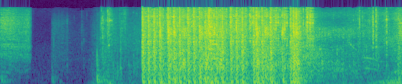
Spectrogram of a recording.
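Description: Gunfire rattles loudly in a video game.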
